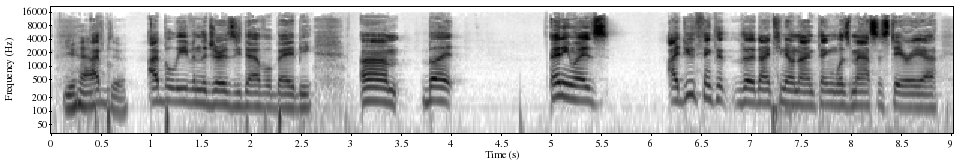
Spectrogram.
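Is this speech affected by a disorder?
No.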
